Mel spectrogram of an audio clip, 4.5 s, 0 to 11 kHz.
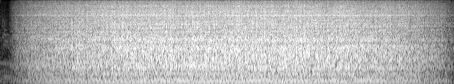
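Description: An International Harvester 1066 tractor engine runs with a deep, steady rumble that swells in, holds loud and close for several seconds, then fades slightly, with no voices.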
